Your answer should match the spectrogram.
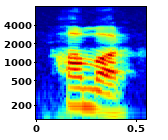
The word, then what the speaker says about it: امر: اس پہ زبر ہے۔ امر، الف کے اوپر یعنی حمزہ یا حمزہ، جب عربی میں جب الف کے اوپر کیا ہوتا ہے حرکت آ جاتی ہے، حرکات، تو پھر کیا ہو اس کو حمزہ کہتے ہیں۔ الف کے اوپر زبر ہے، میم کے اوپر زبر اور را سکون کے ہاتھ میں۔ آخرت، الف کے اوپر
